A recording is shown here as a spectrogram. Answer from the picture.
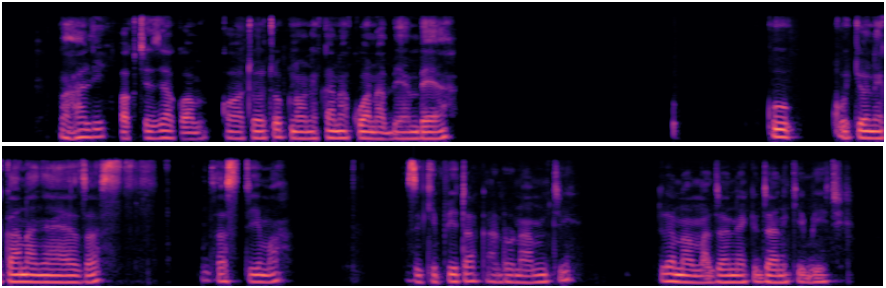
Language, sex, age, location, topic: Swahili, male, 18-24, Mombasa, education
